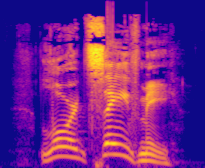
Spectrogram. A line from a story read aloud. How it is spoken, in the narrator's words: beginning to sink, he cried, saying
